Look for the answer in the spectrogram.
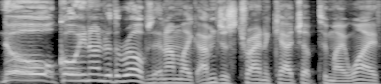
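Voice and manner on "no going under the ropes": very high, high-pitched scolding yell. Retelling how a lady in the line scolded him for going under the rope, retelling a lady yelling. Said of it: "the lady starts yelling at me".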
